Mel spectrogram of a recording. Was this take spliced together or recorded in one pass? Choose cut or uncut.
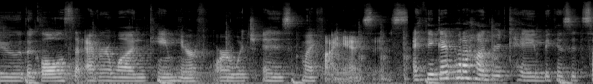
cut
